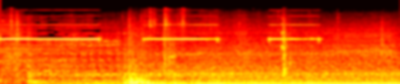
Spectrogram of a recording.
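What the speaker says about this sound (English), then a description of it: "We'll start the engine." A tractor-trailer truck's diesel engine cranks and catches, a loud low rumble starting about a second in and settling into a steady close idle, with a few short high electronic beeps over it.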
